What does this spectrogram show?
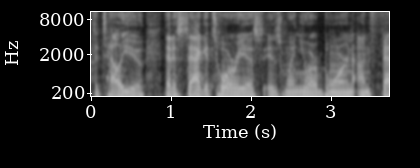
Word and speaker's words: Sagittarius: That's what a Does it Sagittarius cross over with is. Taurus there? No, completely unique. Oh, okay. Yeah. Saga with a soft G.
